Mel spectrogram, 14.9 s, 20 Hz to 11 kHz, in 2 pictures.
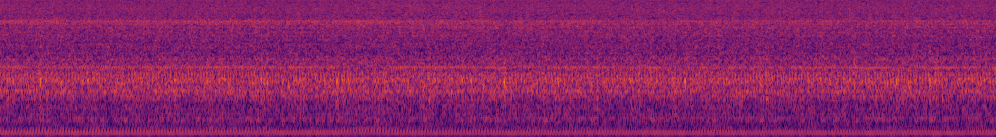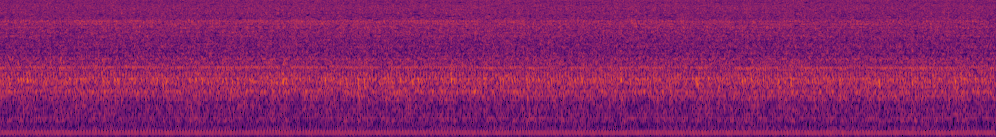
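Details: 2001 Corsa C 1.4 16V from cold start idles with a steady, even hum and no ticking. The owner says ticking starts after 5–10 minutes of running and grows louder as the engine gets hotter.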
